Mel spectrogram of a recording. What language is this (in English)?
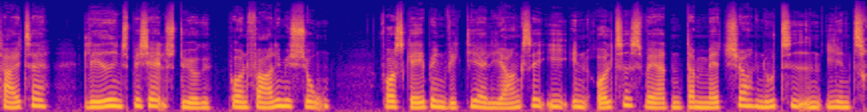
Danish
